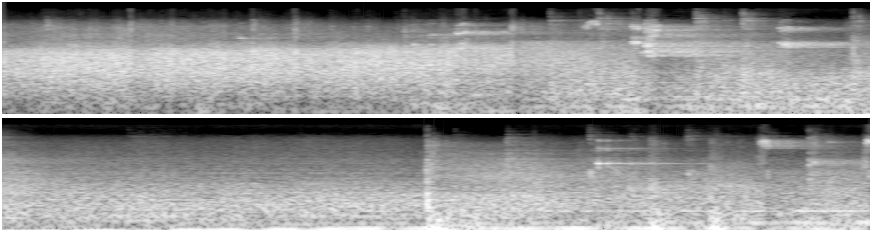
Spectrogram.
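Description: Spectators applauding in a large hall for the first few seconds. Then a table tennis rally: sharp clicks of the ball off bats and table, the loudest about ten seconds in, with short high squeaks of sports shoes on the court floor.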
